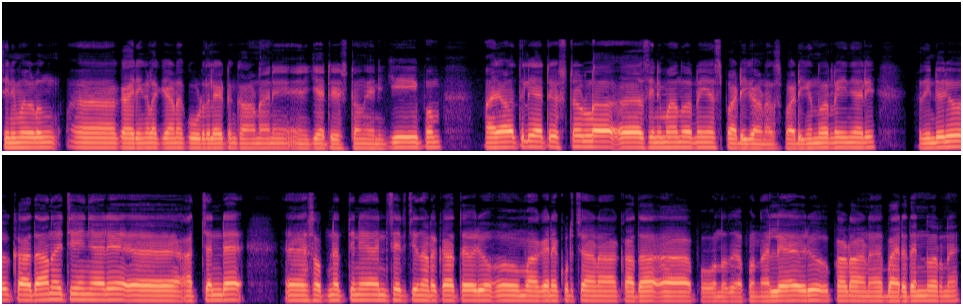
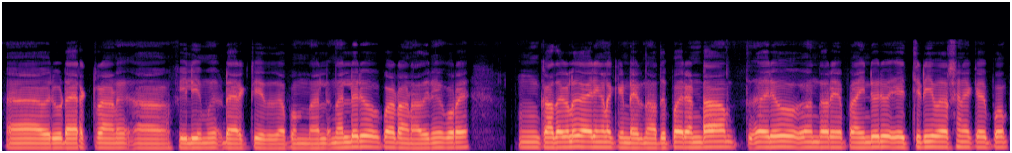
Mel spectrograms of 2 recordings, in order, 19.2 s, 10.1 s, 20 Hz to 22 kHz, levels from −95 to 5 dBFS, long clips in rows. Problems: none marked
